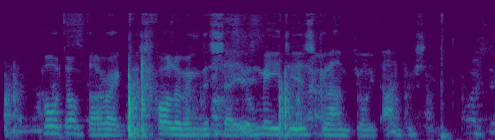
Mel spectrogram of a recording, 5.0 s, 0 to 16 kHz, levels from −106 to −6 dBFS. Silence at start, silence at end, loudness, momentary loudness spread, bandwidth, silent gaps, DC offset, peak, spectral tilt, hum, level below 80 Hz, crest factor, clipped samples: 0.05 s; 0 s; -57 LUFS; 12 LU; 11.5 kHz; none; under 0.1%; -32 dBFS; -5.5 dB/octave; none; -84 dBFS; 26 dB; under 0.1%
